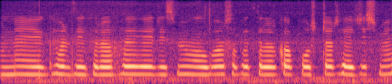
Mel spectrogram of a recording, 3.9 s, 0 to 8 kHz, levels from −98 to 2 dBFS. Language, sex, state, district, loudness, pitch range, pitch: Hindi, female, Maharashtra, Gondia, -14 LUFS, 240-245 Hz, 245 Hz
